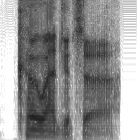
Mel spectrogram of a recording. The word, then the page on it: coadjutor: British English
